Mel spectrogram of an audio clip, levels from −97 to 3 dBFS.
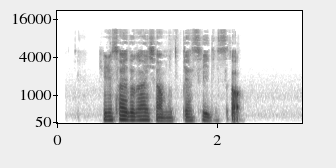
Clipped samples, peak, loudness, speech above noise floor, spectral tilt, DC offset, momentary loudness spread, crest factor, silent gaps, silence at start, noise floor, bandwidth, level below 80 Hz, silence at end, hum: under 0.1%; -2 dBFS; -24 LUFS; 48 dB; -6.5 dB/octave; under 0.1%; 9 LU; 24 dB; none; 0.6 s; -71 dBFS; 11.5 kHz; -62 dBFS; 0.8 s; none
